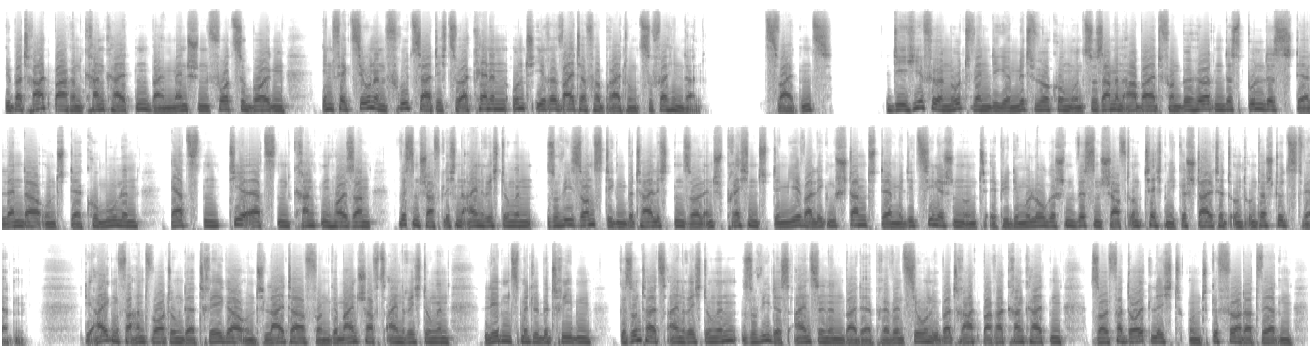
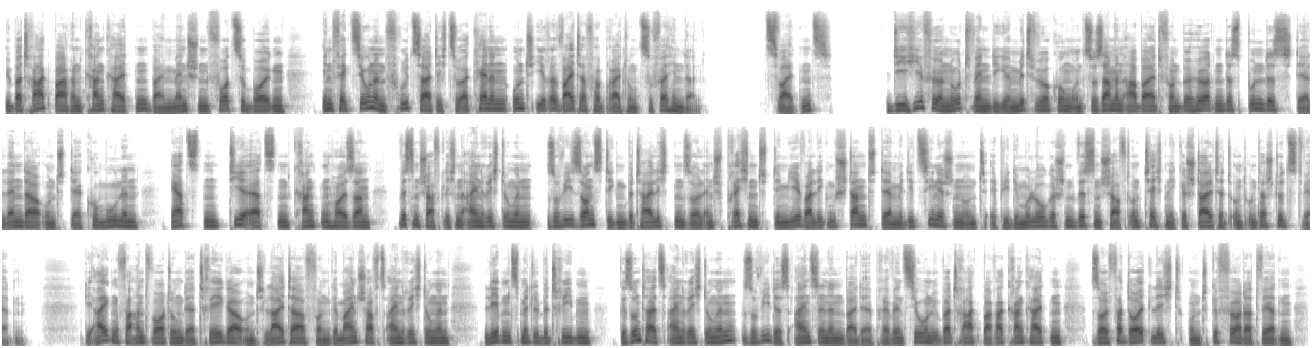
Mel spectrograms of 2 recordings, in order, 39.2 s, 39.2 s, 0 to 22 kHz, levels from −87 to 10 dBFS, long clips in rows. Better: second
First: distortion; heavy; 8 dB below the speech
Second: none

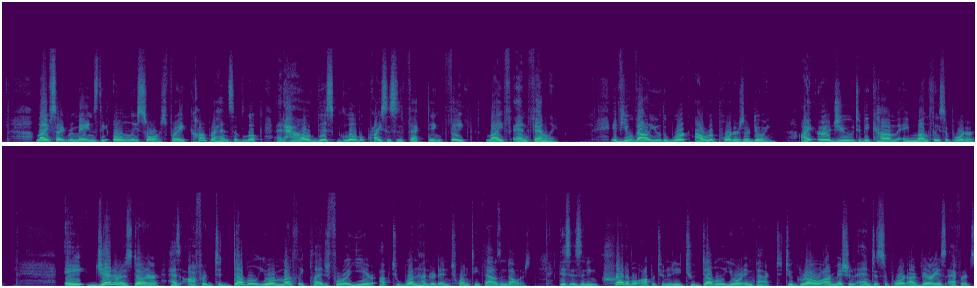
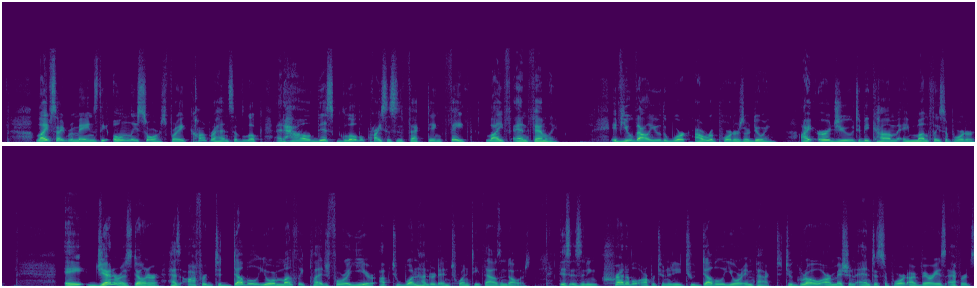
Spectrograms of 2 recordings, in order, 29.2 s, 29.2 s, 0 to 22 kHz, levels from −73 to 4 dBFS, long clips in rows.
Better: second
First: distortion; slight; 10 dB below the speech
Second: none

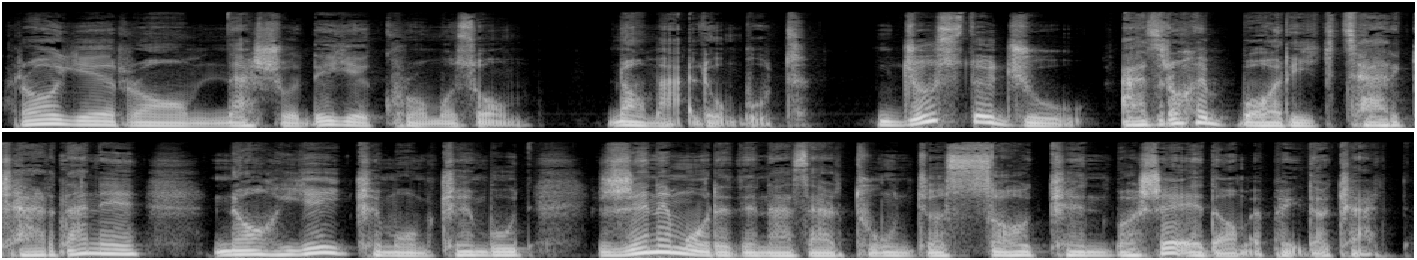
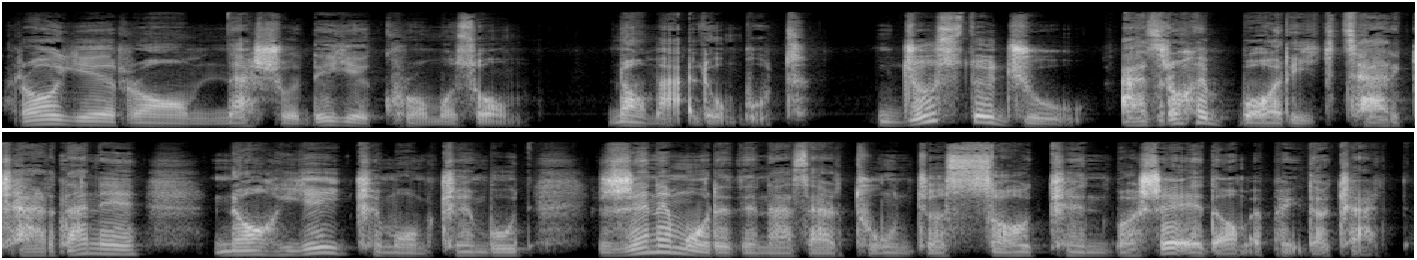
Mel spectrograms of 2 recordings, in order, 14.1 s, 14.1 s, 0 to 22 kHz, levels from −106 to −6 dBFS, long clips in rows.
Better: first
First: none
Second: thin; very; fading below 500 Hz

